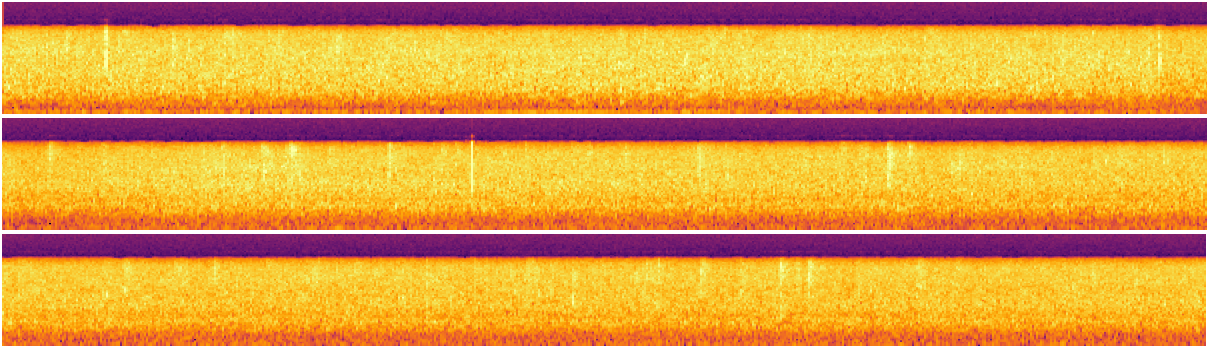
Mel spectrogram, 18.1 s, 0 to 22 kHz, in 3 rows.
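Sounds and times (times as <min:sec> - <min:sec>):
faint raindrop ticks: 0:00.0 - 0:01.8, 0:05.7 - 0:18.0.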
